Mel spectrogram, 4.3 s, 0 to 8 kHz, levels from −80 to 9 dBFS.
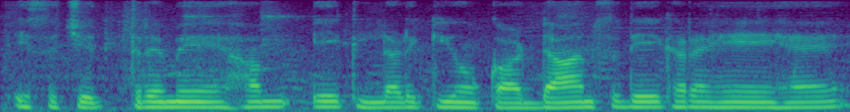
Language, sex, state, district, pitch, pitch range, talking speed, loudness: Hindi, male, Madhya Pradesh, Umaria, 140 Hz, 135-145 Hz, 155 wpm, -15 LUFS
